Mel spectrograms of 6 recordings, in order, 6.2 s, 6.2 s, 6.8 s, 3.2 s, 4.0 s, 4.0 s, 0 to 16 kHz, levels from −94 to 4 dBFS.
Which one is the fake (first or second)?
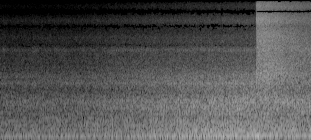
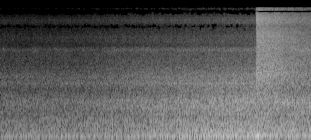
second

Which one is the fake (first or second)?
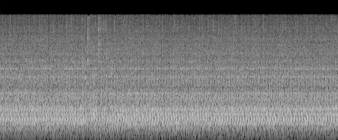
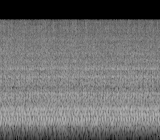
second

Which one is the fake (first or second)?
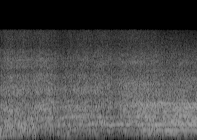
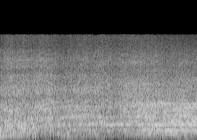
first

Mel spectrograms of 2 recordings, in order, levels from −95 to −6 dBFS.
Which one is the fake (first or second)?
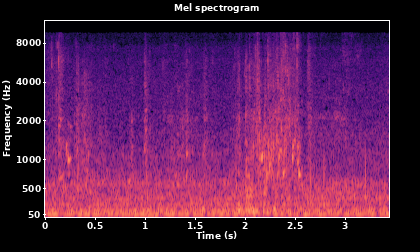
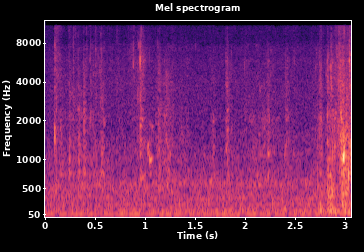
second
